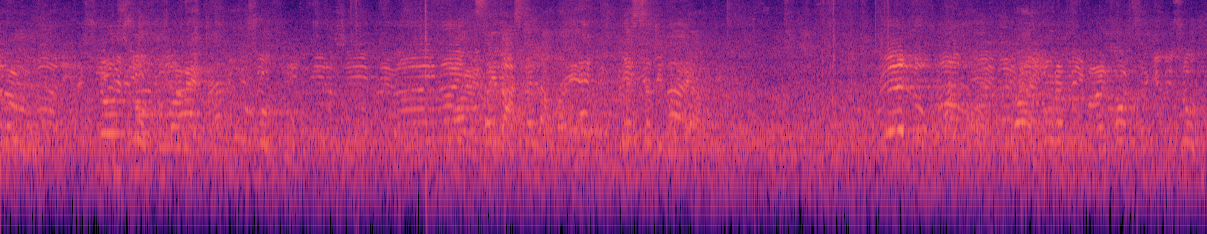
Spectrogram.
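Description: A crowd of men shout and cheer loudly in an echoing hall.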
